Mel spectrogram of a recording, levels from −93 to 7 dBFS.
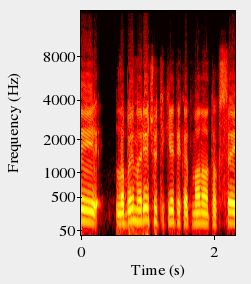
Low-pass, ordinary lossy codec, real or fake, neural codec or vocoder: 14.4 kHz; Opus, 16 kbps; real; none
